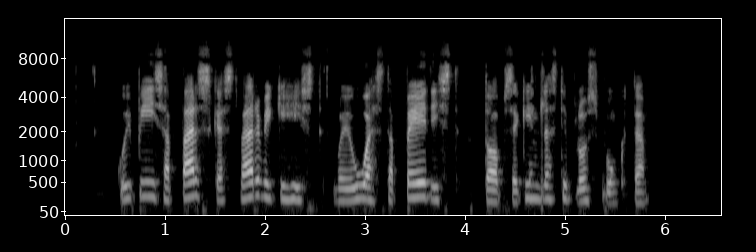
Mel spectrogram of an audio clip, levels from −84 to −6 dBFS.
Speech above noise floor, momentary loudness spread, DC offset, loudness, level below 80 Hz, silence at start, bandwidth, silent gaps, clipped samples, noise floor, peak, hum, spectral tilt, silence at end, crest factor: over 53 dB; 12 LU; under 0.1%; -35 LUFS; -80 dBFS; 0.55 s; 10.5 kHz; none; under 0.1%; under -90 dBFS; -14 dBFS; none; -0.5 dB/octave; 0.75 s; 24 dB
